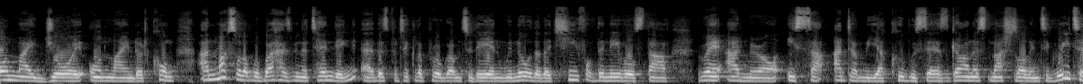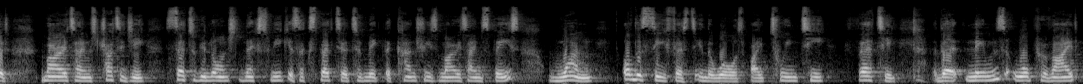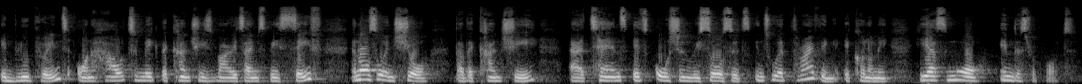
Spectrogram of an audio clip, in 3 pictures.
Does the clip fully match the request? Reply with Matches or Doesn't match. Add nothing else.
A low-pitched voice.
Doesn't match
